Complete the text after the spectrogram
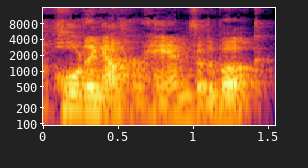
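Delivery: plain reading voice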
